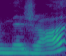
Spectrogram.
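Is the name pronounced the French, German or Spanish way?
French. The name is pronounced the French way. "Meja in French"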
